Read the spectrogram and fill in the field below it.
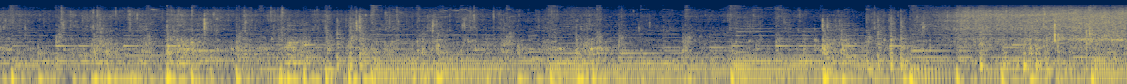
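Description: Potatoes frying in oil in a pan, a dense, busy sizzle with repeated stirring clatter, close and fairly loud throughout.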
